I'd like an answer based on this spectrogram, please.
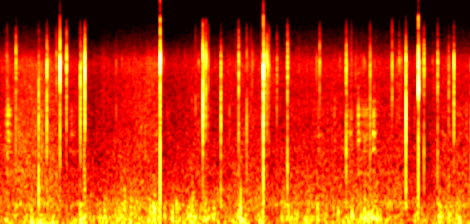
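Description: Small wood campfire crackling, with irregular sharp pops and snaps, several a second.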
